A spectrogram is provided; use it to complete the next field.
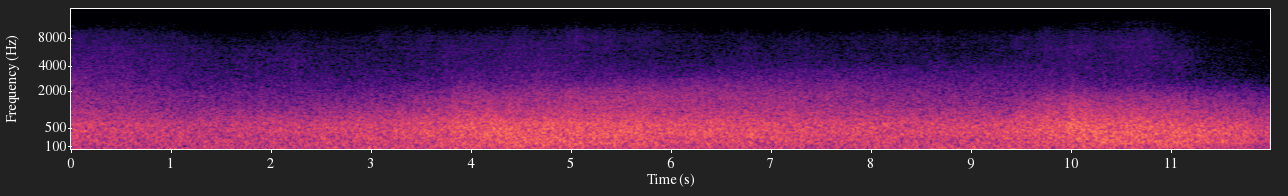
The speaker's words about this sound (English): Aberdeen's winter weather doesn't make the beach all that inviting.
